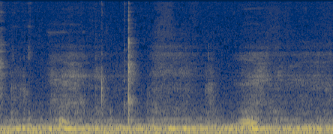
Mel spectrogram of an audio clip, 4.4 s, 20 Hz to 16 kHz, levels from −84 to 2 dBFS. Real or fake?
real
